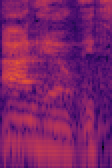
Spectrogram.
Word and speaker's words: Angel: name of the character, which is pronounced Angel. It's a Spanish thing, but you get it.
